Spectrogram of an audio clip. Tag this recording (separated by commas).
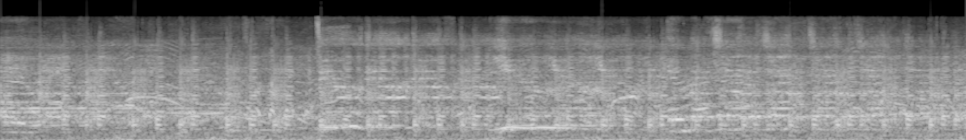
Music, Exciting music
